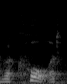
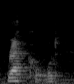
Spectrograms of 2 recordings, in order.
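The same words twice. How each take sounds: First: The stress is on the second syllable. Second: The stress is on the first syllable. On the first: "stress the O on record" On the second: "stress the E on record"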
